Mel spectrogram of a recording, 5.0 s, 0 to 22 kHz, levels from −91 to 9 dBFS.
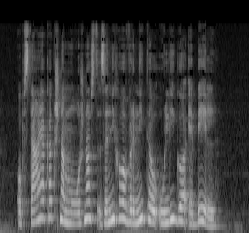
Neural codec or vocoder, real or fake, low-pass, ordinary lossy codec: none; real; 14.4 kHz; MP3, 64 kbps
